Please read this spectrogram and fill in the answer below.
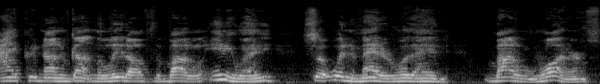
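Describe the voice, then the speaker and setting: The voice is somewhat breathy, with an American accent. Its intonation is fairly even. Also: man. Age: 60s. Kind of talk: interview testimony. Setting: at home.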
